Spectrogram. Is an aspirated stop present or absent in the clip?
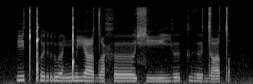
absent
